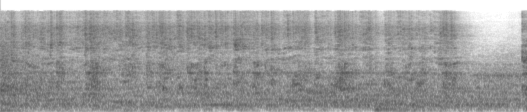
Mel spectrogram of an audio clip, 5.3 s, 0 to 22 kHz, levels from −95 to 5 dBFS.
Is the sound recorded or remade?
recorded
